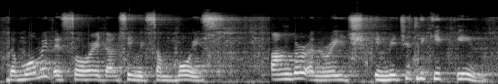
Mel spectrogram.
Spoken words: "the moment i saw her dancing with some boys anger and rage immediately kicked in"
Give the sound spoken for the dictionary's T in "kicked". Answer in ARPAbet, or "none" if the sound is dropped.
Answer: none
